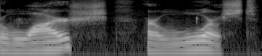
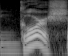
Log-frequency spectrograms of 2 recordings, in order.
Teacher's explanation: This is known to linguists as the intrusive R or the excrescent R.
